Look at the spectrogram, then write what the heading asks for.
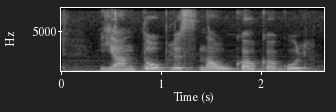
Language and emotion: Russian, neutral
